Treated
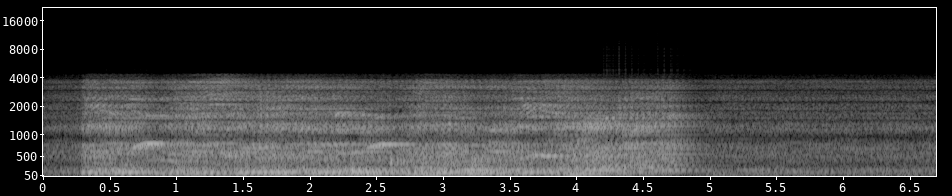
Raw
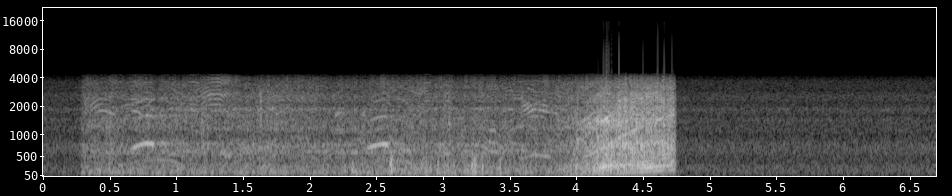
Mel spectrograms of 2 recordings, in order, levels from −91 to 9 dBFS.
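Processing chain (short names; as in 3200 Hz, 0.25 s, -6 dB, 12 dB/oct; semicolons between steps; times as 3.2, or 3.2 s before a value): compressor 20:1, threshold -29 dBFS, peak gain reduction 20 dB; flutter echo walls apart 8.2 m, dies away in 0.85 s; reverb RT60 0.60 s, pre-delay 3 ms, DRR 10.5 dB; gain -2 dB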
